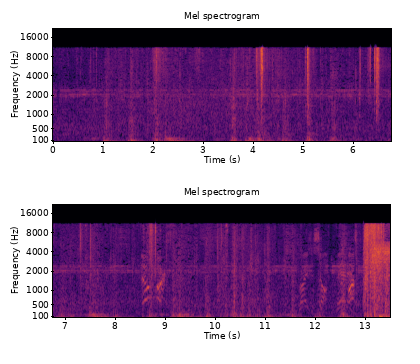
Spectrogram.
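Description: Heavy metal footsteps clank at a steady pace.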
